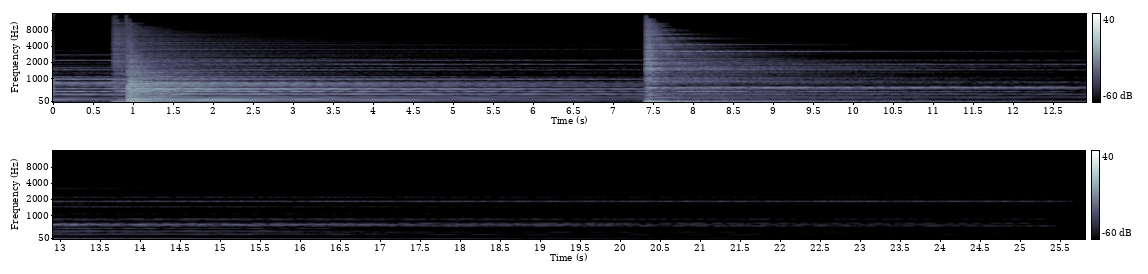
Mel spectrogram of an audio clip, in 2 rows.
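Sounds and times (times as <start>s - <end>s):
group of gongs: 0.0s - 14.6s.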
